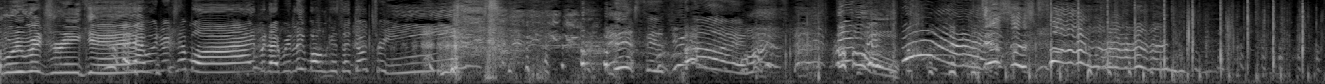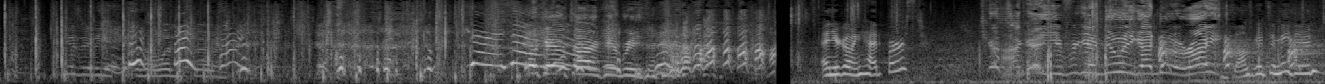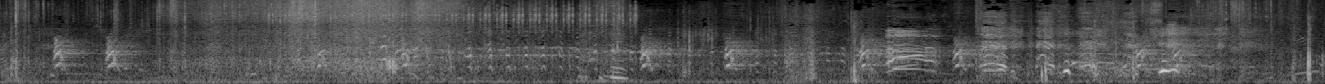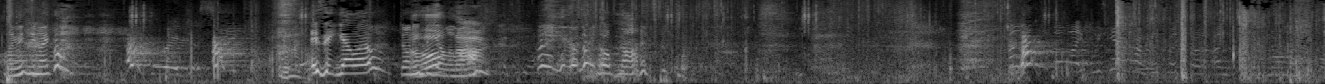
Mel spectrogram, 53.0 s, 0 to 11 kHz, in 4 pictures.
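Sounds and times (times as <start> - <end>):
people laughing and shrieking: 4.1 - 13.2, 30.0 - 38.8
hands clapping: 10.5 - 15.5
rushing hiss of sliding on snow: 28.2 - 31.4.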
